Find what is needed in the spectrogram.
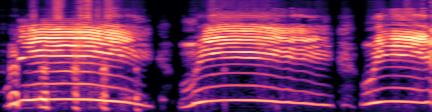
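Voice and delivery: high, loud, long-drawn squeals of joy; gleeful whooping. Acted. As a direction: whoop like a kid on a ride. Acts out riding swaying office chair.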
